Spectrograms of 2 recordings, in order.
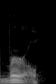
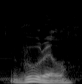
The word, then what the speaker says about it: Vuril: I don't want it to be pronounced Vurl. Because I feel like that's how a lot of people would... Vuril.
